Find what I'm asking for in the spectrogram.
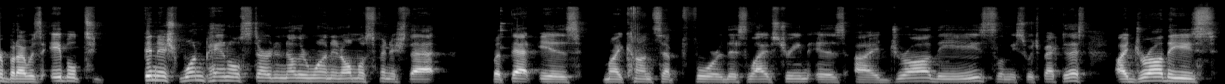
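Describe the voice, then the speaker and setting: A man chatting casually and off the cuff as he hosts a live stream, with wry muttered asides. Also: mid-range voice. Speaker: artist live-streamer, host.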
